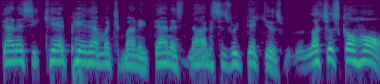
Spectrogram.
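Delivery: put-on New York accent. Retelling what mom said while looking for tickets: imitating mom's New York accent. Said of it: "has that New York accent".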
